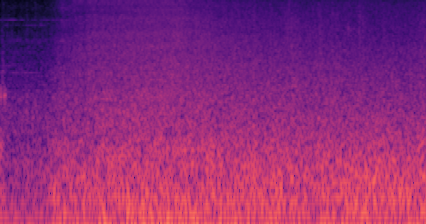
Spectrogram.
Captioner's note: waves rumbling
